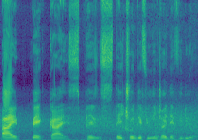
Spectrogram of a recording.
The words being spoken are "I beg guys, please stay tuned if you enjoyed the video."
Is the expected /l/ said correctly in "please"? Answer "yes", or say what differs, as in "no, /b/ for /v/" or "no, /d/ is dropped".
no, /l/ is dropped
